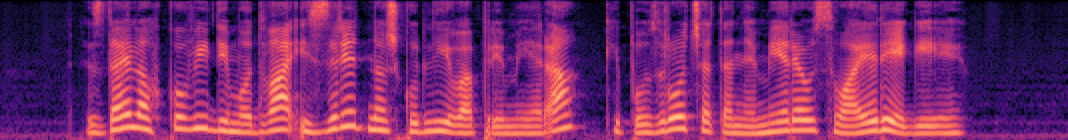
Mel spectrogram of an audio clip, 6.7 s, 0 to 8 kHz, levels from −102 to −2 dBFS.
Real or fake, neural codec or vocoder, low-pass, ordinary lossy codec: fake; codec, 16 kHz, 4 kbps, FreqCodec, larger model; none; none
